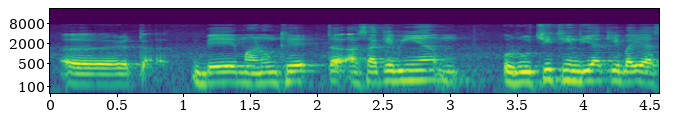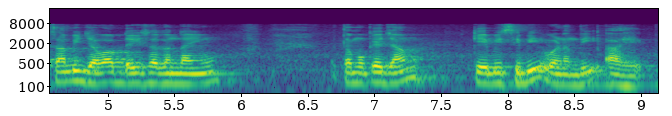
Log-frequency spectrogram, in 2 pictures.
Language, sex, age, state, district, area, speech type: Sindhi, male, 18-30, Maharashtra, Mumbai Suburban, urban, spontaneous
